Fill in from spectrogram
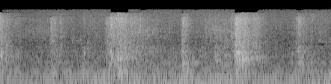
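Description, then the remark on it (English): Oars dip and pull through water as a boatman rows a boat round the Blue Grotto in a slow, regular rhythm, each stroke a soft splash and swish, with a steady watery wash between strokes. “Now, I will row you round the Blue Grotto.”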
